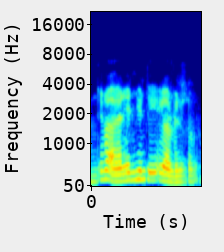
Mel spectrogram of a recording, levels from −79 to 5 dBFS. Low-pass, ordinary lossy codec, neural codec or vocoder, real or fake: 7.2 kHz; Opus, 32 kbps; autoencoder, 22.05 kHz, a latent of 192 numbers a frame, VITS, trained on one speaker; fake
